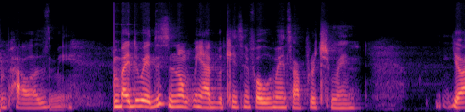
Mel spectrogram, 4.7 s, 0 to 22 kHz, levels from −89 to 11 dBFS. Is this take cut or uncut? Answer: cut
